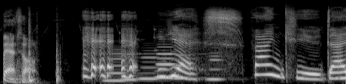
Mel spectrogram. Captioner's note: giggles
